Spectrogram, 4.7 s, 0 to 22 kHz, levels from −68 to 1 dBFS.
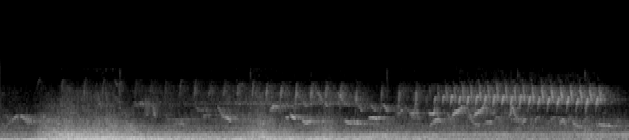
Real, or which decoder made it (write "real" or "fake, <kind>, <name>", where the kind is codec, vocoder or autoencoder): fake, vocoder, BigVGAN v2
